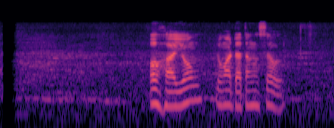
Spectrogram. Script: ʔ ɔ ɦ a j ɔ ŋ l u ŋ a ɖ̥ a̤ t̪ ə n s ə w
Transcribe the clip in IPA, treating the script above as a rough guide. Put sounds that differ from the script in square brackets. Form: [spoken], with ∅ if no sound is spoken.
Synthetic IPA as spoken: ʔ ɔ ɦ a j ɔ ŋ l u ŋ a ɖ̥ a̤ t̪ ə [ŋ] s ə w

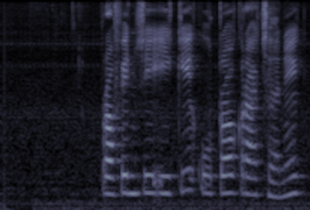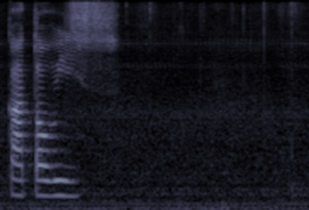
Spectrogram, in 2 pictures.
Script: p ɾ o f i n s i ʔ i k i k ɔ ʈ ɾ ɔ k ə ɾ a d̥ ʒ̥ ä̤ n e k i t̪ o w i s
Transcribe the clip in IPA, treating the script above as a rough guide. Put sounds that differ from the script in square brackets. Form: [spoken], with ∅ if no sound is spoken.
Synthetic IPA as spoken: p ɾ o f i n s i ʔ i k i k [u] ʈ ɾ ɔ k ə ɾ a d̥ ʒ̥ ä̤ n e k [a] t̪ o w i s

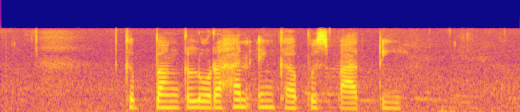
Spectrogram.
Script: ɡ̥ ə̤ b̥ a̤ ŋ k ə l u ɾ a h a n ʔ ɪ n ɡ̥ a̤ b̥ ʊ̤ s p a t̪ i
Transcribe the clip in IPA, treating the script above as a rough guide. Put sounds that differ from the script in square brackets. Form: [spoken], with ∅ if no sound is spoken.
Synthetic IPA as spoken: ɡ̥ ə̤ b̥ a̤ ŋ k ə l u ɾ a h a n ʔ ɪ [ŋ] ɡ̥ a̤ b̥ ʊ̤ s p a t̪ i

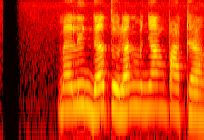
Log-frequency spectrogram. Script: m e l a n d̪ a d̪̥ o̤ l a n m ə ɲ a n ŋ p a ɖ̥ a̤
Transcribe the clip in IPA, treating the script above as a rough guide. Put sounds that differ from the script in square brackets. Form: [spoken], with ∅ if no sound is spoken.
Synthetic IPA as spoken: m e l [i] n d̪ a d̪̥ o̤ l a n m ə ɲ a [∅] ŋ p a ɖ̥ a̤

